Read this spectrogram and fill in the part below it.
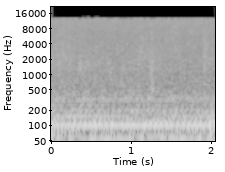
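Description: Footsteps cross a room.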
